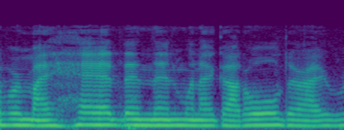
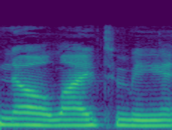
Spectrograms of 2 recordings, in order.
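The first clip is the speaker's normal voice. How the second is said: plain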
